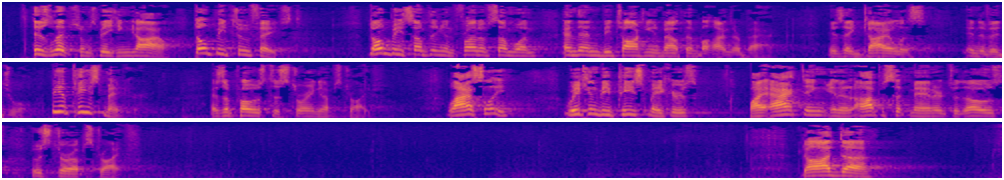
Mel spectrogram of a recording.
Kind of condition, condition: setting, large echoing room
